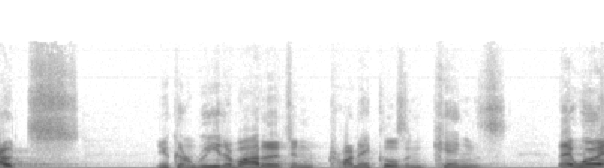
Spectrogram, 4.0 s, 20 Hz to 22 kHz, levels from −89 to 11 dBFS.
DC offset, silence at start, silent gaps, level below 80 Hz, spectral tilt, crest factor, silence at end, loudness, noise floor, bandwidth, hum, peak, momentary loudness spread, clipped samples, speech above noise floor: 1%; 0 s; none; -58 dBFS; -4.5 dB/octave; 18 dB; 0 s; -29 LUFS; -57 dBFS; 16.5 kHz; none; -10 dBFS; 16 LU; under 0.1%; 29 dB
